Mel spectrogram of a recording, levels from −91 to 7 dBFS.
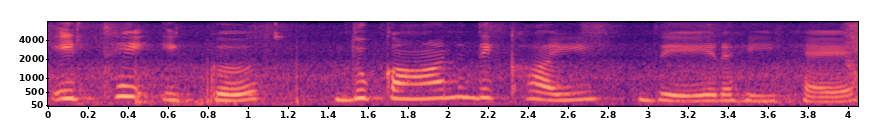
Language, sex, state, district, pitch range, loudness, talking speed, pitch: Punjabi, female, Punjab, Kapurthala, 210-280 Hz, -17 LUFS, 105 wpm, 235 Hz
